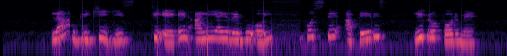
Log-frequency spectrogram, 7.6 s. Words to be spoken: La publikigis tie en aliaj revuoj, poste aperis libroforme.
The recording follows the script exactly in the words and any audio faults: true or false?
true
